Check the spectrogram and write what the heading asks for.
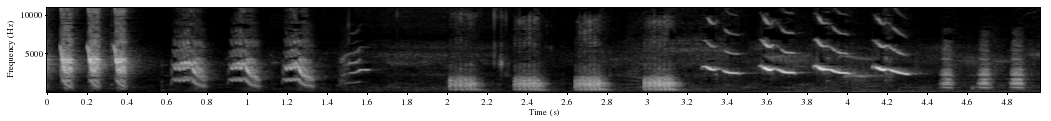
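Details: A female Nias hill myna, singing as soon as its cage cover is lifted, gives a loud, varied medley of sharp high chips in quick threes, hoarse low squawks and bright rising whistles, used as a lure to prompt quiet birds.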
